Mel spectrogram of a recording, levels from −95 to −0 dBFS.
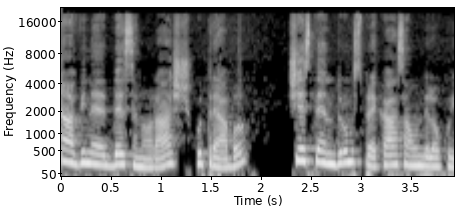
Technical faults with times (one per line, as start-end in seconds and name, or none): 0.00-3.94 overdone noise removal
